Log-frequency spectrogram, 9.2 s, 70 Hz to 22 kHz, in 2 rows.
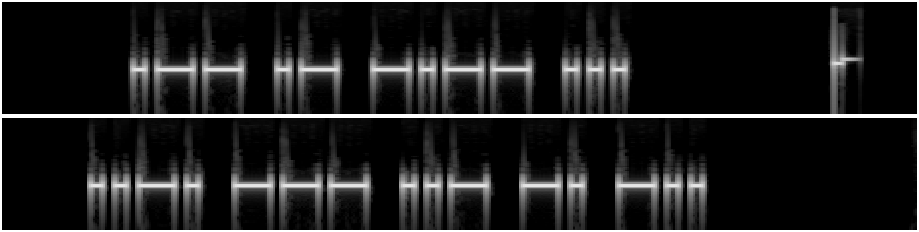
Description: Morse code, heard as a keyed tone, about 20 wpm, 700 Hz. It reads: WAYS FOUND
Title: Sets of 5 Words Encore - New Word Drill - 20wpm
